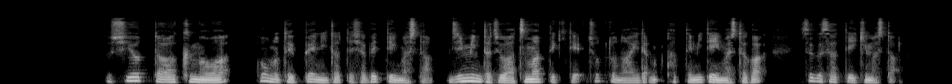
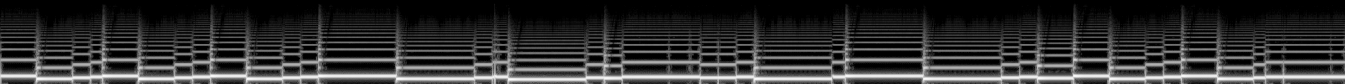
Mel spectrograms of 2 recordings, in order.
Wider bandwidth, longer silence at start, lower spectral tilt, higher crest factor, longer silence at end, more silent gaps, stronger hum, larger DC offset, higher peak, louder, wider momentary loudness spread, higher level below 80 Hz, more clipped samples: first, 9.4 kHz vs 6.4 kHz; first, 1.05 s vs 0 s; second, -6 dB/octave vs -8 dB/octave; first, 18 dB vs 4 dB; first, 0.6 s vs 0 s; first, 7.93-7.99 s vs none; neither; neither; second, -6 dBFS vs 0 dBFS; second, -23 LUFS vs -5 LUFS; first, 10 LU vs 1 LU; about the same, -46 dBFS vs -42 dBFS; second, under 0.1% vs 5%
